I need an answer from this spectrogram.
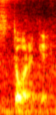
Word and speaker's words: storge: I originally didn't know how to say storge, so I did one of those Google pronunciation things, and it's like storge.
